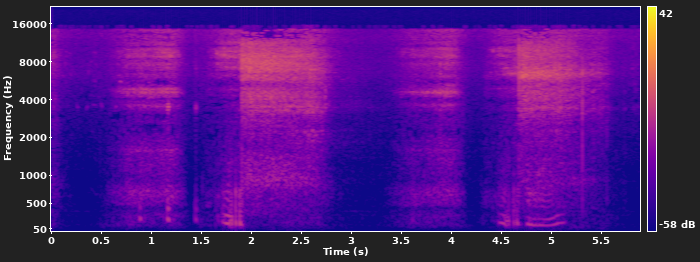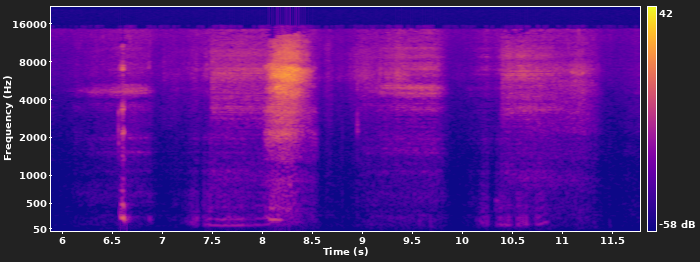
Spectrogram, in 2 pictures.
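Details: Adult man asleep, who insists he doesn't snore: repeated loud rattling snores on the in-breath with quieter breathing between, about five breath cycles in twelve seconds; ordinary snoring.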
